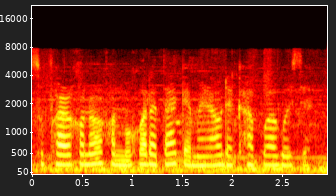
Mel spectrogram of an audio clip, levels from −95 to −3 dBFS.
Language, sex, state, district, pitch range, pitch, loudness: Assamese, female, Assam, Sonitpur, 210-240 Hz, 230 Hz, -19 LUFS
